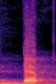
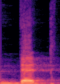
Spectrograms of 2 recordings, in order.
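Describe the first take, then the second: First: A p sound is heard before the t. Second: No p sound is heard before the t. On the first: The speaker calls it wrong. "इसे डेप्ट नहीं कहते" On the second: The speaker calls it right. "इसे डेट कहते हैं"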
